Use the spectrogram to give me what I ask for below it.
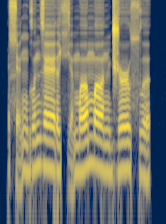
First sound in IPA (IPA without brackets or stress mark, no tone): ɬ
